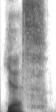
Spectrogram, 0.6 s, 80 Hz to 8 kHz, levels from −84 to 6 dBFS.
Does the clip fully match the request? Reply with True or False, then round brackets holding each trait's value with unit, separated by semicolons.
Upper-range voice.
False (125 Hz)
